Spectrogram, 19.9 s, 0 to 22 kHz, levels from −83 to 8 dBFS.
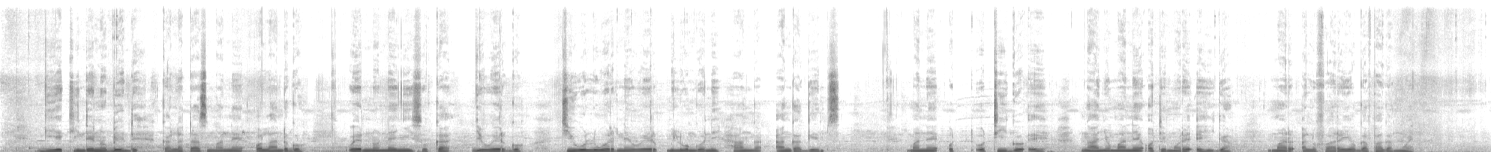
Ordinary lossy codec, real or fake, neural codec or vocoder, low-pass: none; real; none; none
